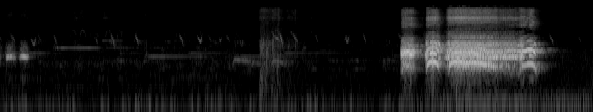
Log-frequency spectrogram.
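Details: ['Bird-catching decoy chicken with a good voice: two short clucks, a long near-silent pause, then a loud, broken crow rising and falling for about a second and a half.']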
